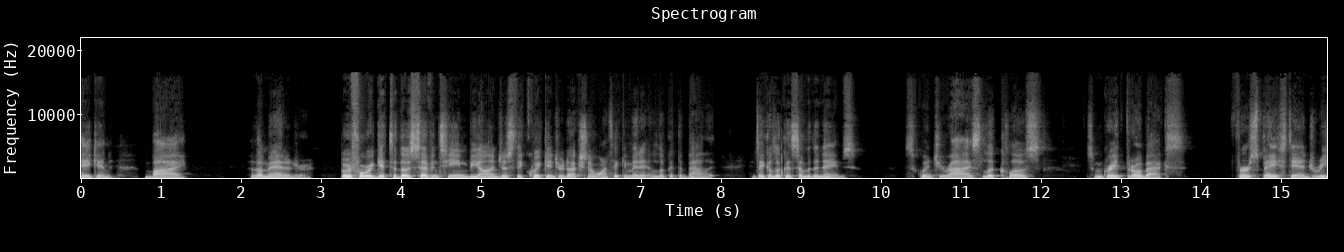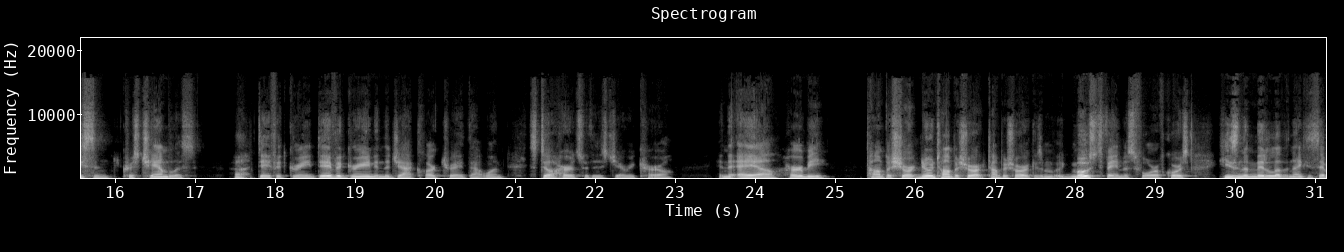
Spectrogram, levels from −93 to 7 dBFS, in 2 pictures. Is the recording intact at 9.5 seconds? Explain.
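Yes, the audio at 9.5 seconds is intact, with no dropout, glitch or other fault audible at that point.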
